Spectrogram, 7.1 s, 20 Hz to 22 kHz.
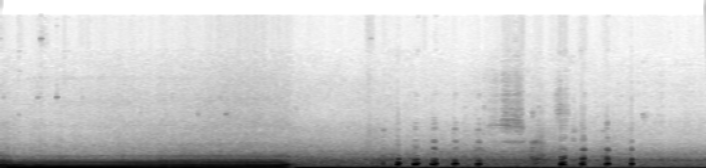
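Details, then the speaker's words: Fiat 131 Mirafiori Abarth with twin Webers, road test after revival: strong, even pull with smoothly climbing note, clean gear change, steady drone; healthy acceleration, though car feels wobbly, prop shaft balance suspected. "i love the gearbox and i love the noise"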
